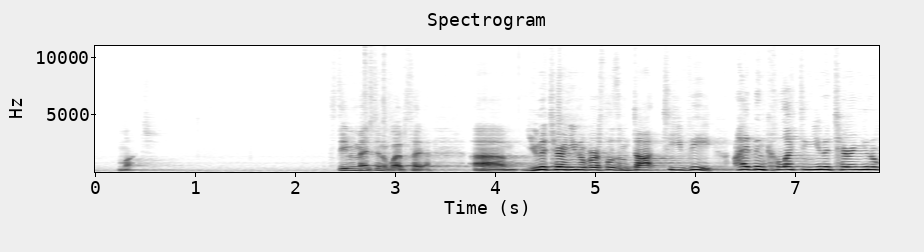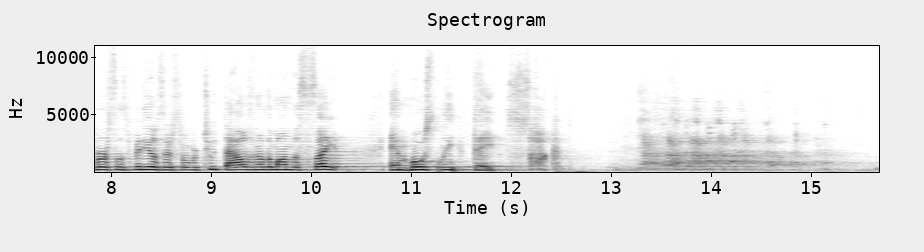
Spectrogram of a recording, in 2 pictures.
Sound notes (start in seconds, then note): 13.0 audience laughs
